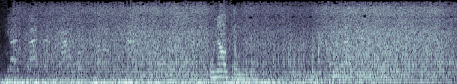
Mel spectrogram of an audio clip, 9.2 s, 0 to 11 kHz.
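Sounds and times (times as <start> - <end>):
deep constant roar of rushing water: 0.2 - 9.1
huge ocean wave crashing onto beach: 0.2 - 9.1.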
